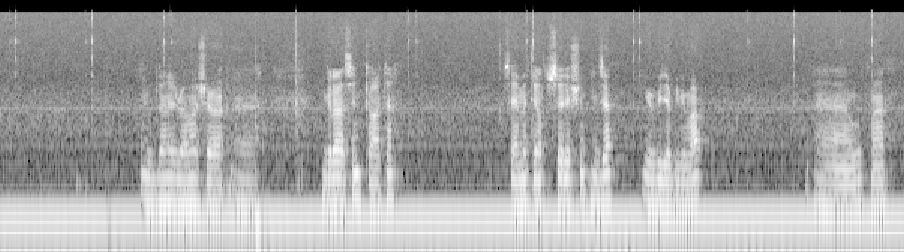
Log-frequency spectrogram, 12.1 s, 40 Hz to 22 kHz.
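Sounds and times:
low electrical hum: 0.0 - 12.0
computer mouse clicks: 0.1 - 0.3, 1.1 - 1.5, 5.4 - 5.6, 6.6 - 7.2, 8.4 - 8.6, 10.0 - 11.8
person speaking: 1.8 - 3.6, 4.2 - 5.4, 6.7 - 9.5, 10.6 - 12.0.

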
